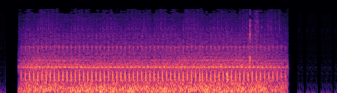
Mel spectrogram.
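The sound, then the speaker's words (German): A vacuum pump, used in a Girls' Day experiment to burst balloons and chocolate marshmallows near the PETRA III tunnel of an electron synchrotron, runs steadily for about three seconds, a loud mechanical drone with a fine rapid pulsing, starting and stopping abruptly with silence on either side. “Das war eine Vakuumpumpe.”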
